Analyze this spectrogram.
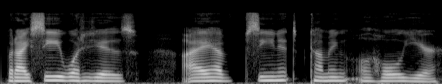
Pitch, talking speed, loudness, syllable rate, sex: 160 Hz, 175 wpm, -18 LUFS, 4.3 syllables/s, female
